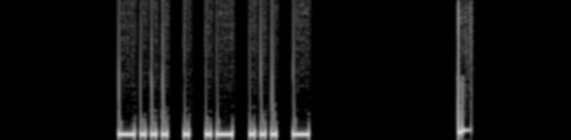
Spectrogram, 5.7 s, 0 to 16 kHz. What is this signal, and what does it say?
Morse code, heard as a keyed tone, about 22 wpm, 700 Hz. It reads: BEAST
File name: 5 Letter Words - First 3 Letters Given - 22wpm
